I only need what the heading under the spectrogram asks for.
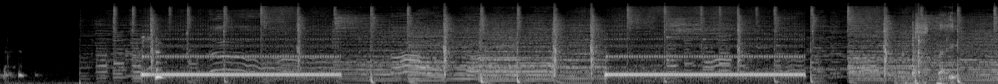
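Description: A phone rings twice over the line, each ring a long, steady electronic tone lasting about two seconds, with a busy music track with sharp beats playing underneath.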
